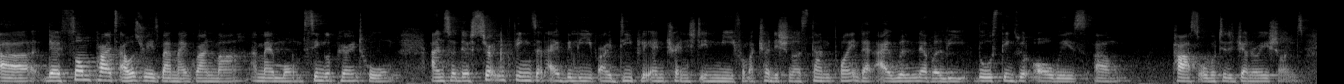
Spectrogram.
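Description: Over noticeable background noise and audible room echo, a woman with a very deep, low pitch talks at a fairly quick pace with fairly even intonation. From Jamaica. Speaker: events and television host, speaker. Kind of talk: casual interview.

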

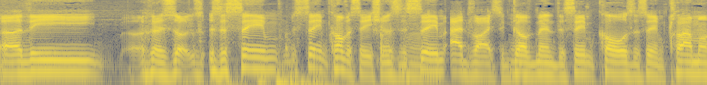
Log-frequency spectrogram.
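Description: Music plays in the background as the speech moves at a moderate pace. There are hardly any pauses, and the pitch varies in an ordinary way. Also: man, fairly low pitch for a man. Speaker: radio host. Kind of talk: morning news review and phone-in.

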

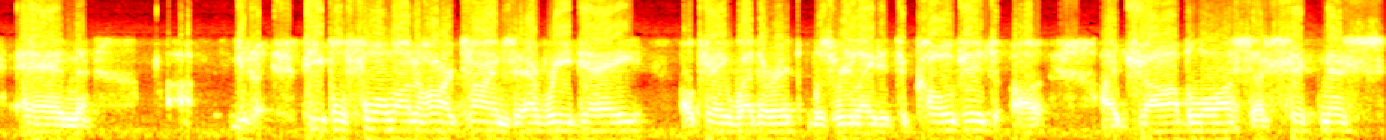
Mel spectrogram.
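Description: Against noticeable background noise, a man talks at a fairly slow pace and medium pitch, his intonation monotone and flat and his loudness very even. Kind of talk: radio ad interview.

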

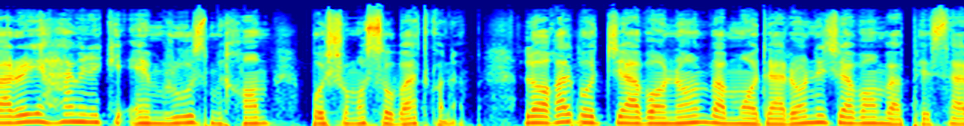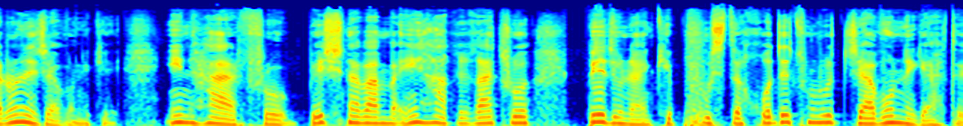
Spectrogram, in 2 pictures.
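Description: An ordinary speaking voice from a woman, medium in pitch, with fairly even intonation at a moderate pace on a very clean recording with a silent background. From Iran. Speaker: radio host and beauty specialist. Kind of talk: radio talk show monologue.

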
